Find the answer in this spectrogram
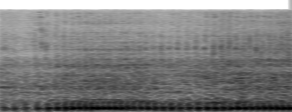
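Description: A small engine running steadily at idle: a low, evenly pulsing hum.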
